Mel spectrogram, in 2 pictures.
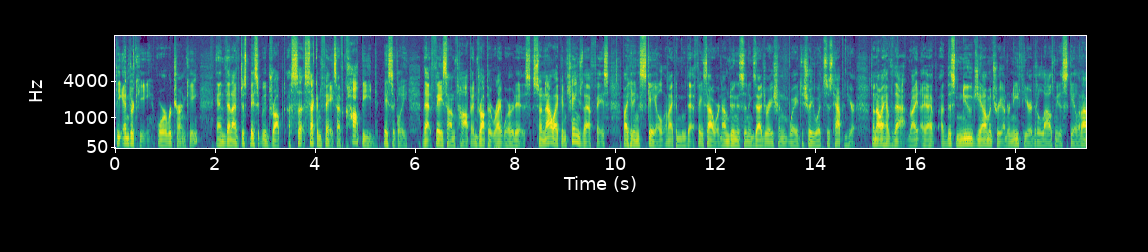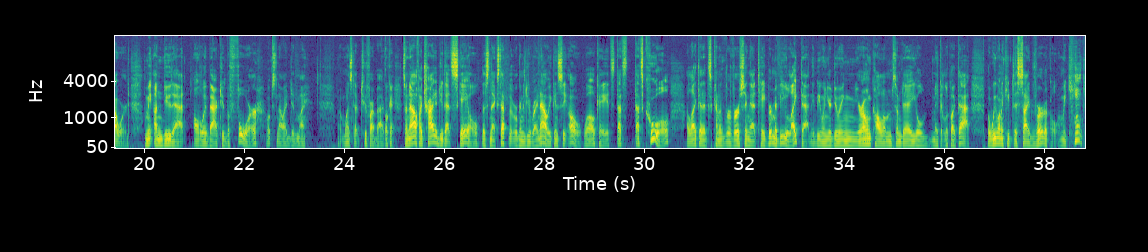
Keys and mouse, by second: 0.3 Return, 10.0 s, 11.2 click, 11.6-13.1 middle drag, 13.9 e, 14.5 click, 15.1-16.0 middle drag, 19.8 ctrl+z, 20.1 ctrl+z, 20.5 ctrl+z, 21.0 ctrl+z, 21.6-22.1 middle drag, 22.7 middle drag, 23.4 e, 24.7 click, 27.6 s, 29.9 click, 30.2-30.8 middle drag, 33.2 middle click, 35.0-35.9 middle drag.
